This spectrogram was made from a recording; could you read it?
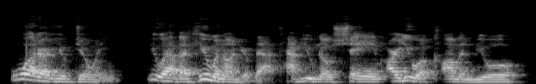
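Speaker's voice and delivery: fierce, heated, angry scolding tone. Reading a centaur's angry challenge to another centaur: thundering angrily. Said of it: "Bane thundered".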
